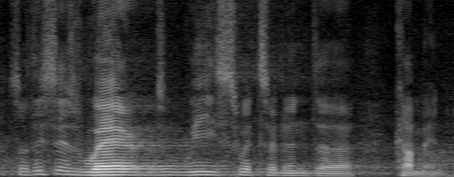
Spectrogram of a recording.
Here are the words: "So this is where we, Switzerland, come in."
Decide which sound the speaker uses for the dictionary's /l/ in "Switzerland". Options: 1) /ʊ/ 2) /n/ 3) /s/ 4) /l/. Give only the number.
4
